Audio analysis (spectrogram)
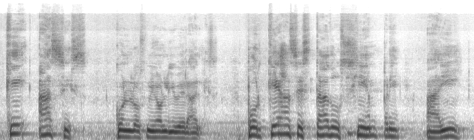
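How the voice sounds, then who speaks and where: A man's voice: on the high side, expressive, takes it slowly, darkish tone. A man, a producer in a heated debate, firing off confrontational rhetorical questions. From Mexico.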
